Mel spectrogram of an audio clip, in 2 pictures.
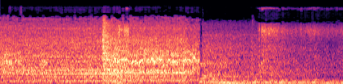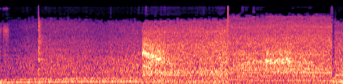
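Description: Tyres screech as a car skids around corners.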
